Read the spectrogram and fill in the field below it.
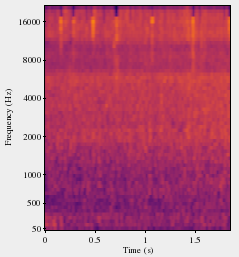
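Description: Dense, steady heavy rain at night hisses loudly and evenly throughout, a constant wash of noise with no voices.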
